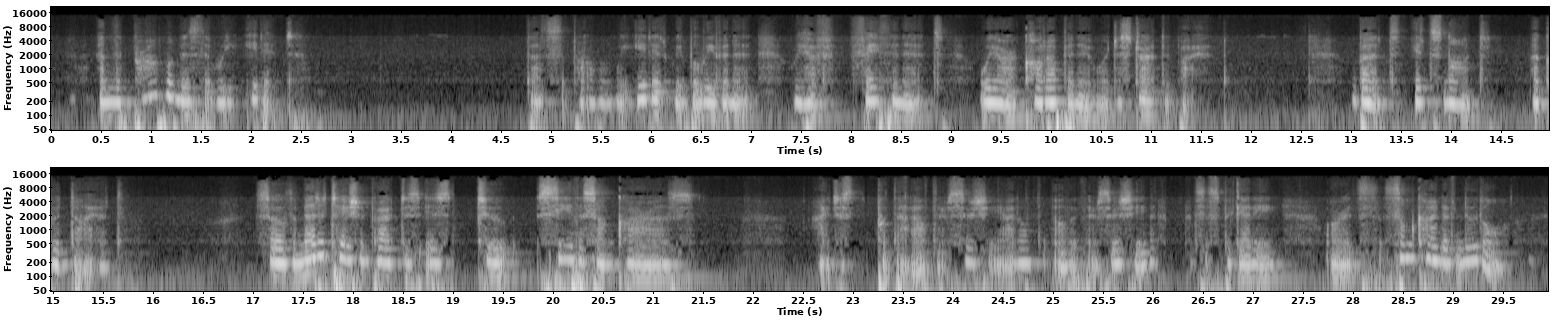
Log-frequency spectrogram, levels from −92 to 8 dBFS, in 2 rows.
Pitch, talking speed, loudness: 150 Hz, 140 wpm, -23 LUFS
